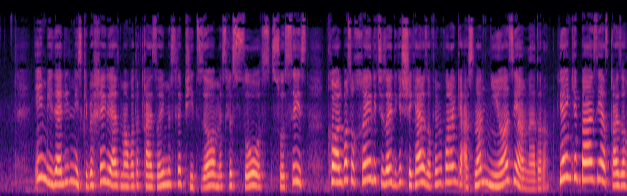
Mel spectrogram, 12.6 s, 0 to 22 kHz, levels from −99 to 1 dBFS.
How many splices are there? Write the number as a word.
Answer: one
